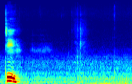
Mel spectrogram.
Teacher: 자, 그러면 입술 소리이면서 파열음인 거 브, 그 다음에 잇몸 소리이면서 파열음인 거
